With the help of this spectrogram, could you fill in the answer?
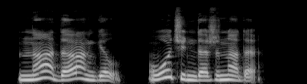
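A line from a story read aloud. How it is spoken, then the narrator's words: Hoarse whisper. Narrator (Russian): Хрипло шепчет Макс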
